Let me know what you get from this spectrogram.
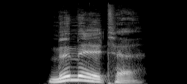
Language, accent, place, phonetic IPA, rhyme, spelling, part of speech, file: German, Germany, Berlin, [ˈmʏml̩tə], -ʏml̩tə, mümmelte, verb, De-mümmelte.ogg
- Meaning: inflection of mümmeln: 1. first/third-person singular preterite 2. first/third-person singular subjunctive II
